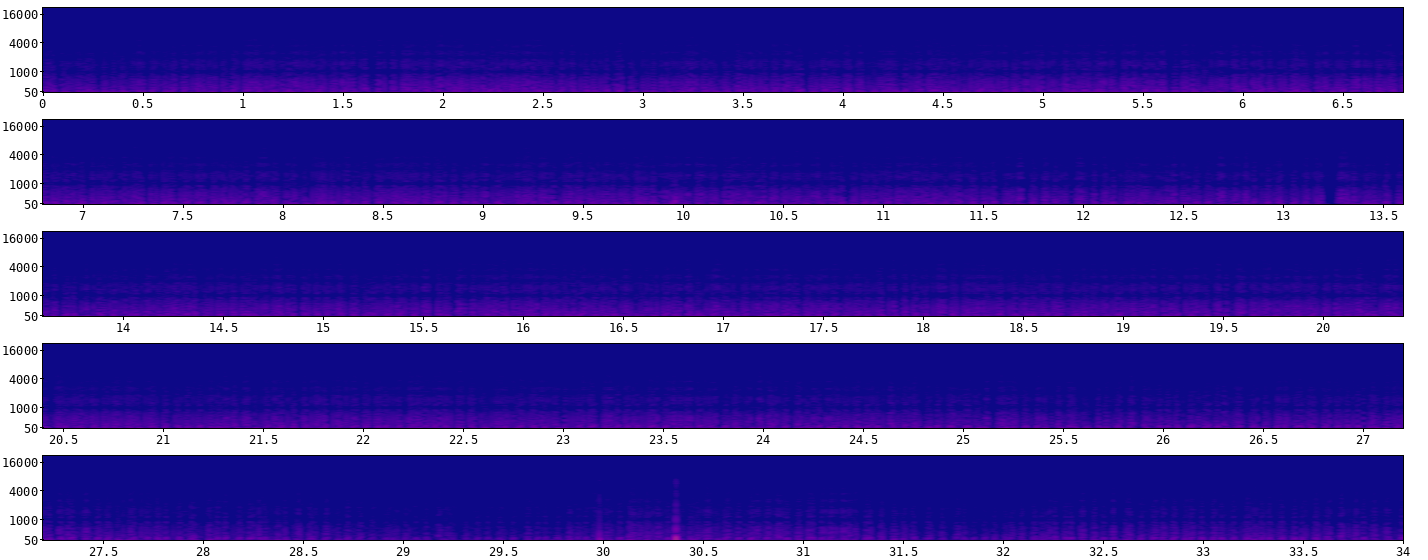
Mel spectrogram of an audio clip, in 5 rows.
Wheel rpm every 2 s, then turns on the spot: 230, 240, 240, 230, 220, 170, 100, 190, 210, 230, 230, 230, 220, 230, 230, 230, 220.
none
